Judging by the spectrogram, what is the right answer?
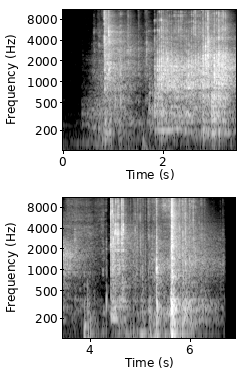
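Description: Homemade Rube Goldberg machine running: a toy car rolls down its cardboard ramp, then a rush of rolling and clattering as pieces topple and balls roll, with several sharp knocks, the loudest a little before the end. The sound cuts off suddenly near the end.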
